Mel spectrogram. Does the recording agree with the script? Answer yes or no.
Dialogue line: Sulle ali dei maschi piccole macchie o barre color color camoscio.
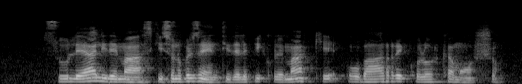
no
